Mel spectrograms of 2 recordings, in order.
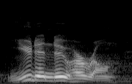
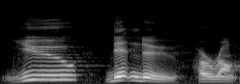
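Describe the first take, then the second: First: Said in the usual way. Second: You didn't do her wrong, drawn out slowly with a fall on didn't; slow, weighty, each word set apart, hitting didn't; slow emphatic warning. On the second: Shown as a demonstration. Preacher warns anyone wronging his wife, slow and weighty. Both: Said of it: "You could do me wrong all day".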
